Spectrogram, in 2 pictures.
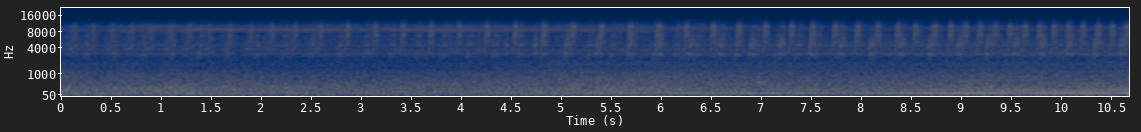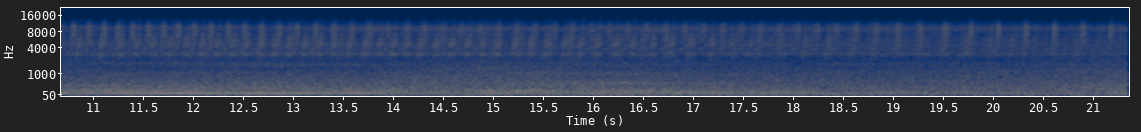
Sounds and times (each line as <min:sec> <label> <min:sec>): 0:00.0 Cicadas sound 0:21.3
0:10.1 Traffic Sound 0:19.4
0:11.0 Sound of the waves 0:21.3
